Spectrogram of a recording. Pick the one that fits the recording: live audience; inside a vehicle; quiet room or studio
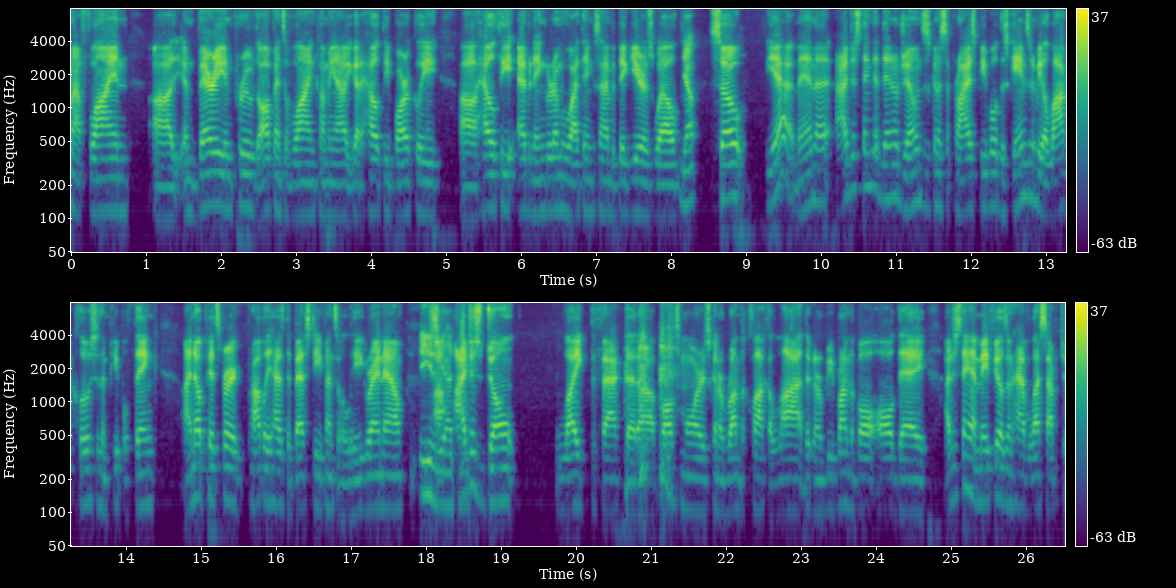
quiet room or studio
